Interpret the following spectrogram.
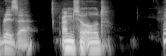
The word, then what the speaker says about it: RZA: Real quick, it's pronounced RZA. I'm so old. Well, it's Wu-Tang, so I've been around for a minute. Are you sure it's not Rizzo, the rap?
